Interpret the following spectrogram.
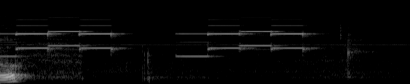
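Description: Moulinex Cookeo multicooker playing its electronic start-up melody as it is switched on: two short phrases of clear beeping notes, a second or so apart.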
